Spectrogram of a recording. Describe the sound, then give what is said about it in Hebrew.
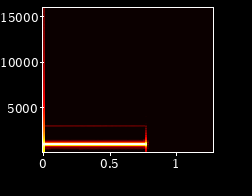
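A single steady electronic censor beep tone, loud and pure, holding for about three quarters of a second before cutting off abruptly into silence, with no voices. “שמת ביפ.”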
